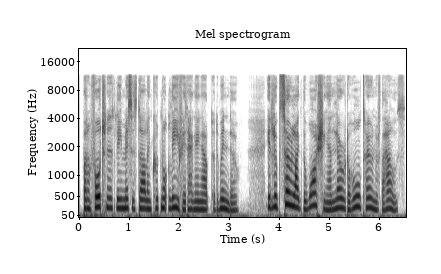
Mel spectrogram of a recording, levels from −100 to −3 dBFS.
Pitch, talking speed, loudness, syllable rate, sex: 210 Hz, 250 wpm, -19 LUFS, 7.3 syllables/s, female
